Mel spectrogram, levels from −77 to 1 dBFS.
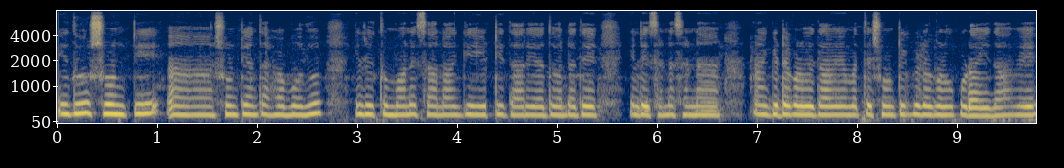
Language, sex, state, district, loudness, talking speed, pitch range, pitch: Kannada, female, Karnataka, Dharwad, -16 LUFS, 130 wpm, 225-240 Hz, 230 Hz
